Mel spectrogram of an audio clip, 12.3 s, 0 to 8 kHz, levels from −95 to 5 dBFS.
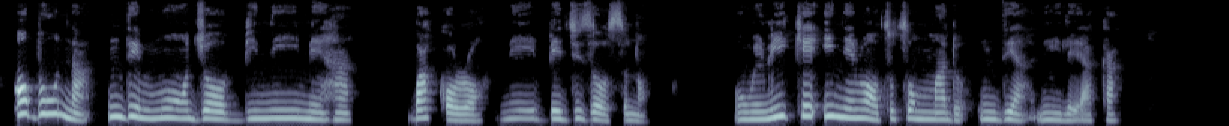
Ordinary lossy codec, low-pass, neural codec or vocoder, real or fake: none; none; none; real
